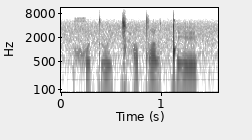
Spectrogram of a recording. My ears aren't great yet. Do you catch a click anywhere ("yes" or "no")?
yes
